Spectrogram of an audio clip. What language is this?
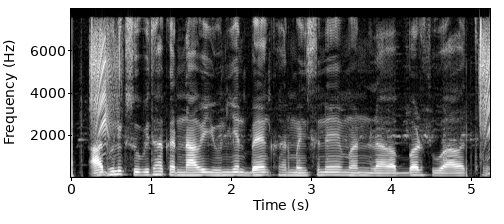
Chhattisgarhi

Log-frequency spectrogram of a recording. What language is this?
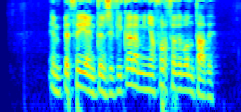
Galician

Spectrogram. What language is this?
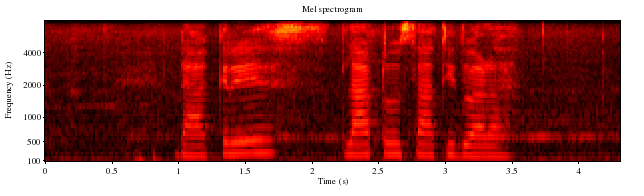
Nepali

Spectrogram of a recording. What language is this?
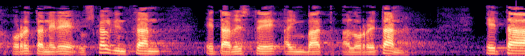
Basque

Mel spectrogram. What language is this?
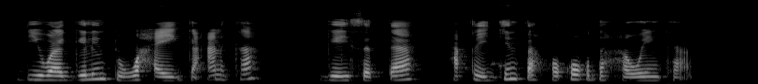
Somali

